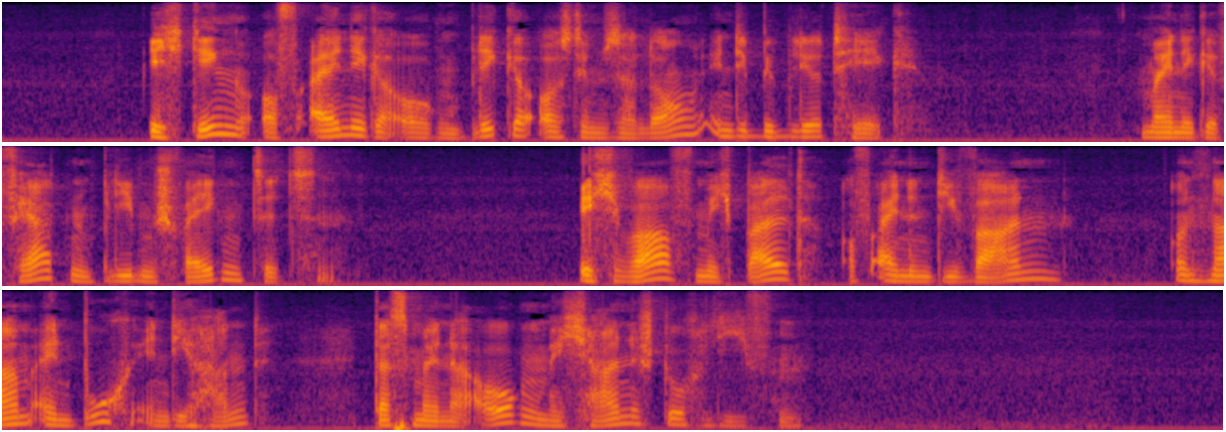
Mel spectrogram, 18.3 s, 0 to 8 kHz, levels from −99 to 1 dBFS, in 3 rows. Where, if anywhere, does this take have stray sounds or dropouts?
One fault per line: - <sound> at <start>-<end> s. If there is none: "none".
none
